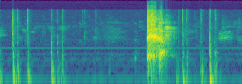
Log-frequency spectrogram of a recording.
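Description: Keys clatter on a computer keyboard while working in an Excel spreadsheet, a few sharp separate taps, then a short breathy noise like a throat clearing, followed by more quick key presses.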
